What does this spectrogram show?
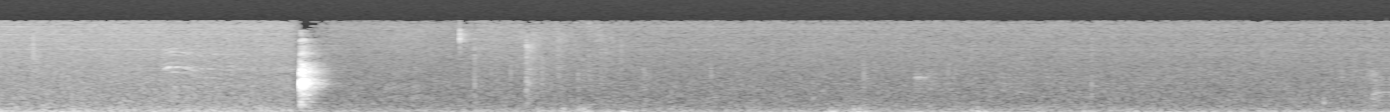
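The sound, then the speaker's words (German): A single brief, sharp cat meow rings out loudly over a steady background hiss, then only faint rustles and ticks follow; nobody speaks. “Was war denn das für eine Katze eben gerade?”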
